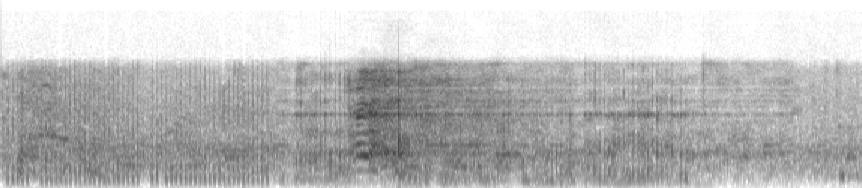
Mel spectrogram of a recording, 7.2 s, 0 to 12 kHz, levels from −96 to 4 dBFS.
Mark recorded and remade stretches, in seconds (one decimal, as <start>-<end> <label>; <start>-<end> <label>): 0.0-2.3 recorded; 2.3-6.6 remade; 6.6-7.2 recorded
